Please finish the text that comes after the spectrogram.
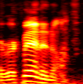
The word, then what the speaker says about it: Rachmaninoff: I was pronouncing it right. Rachmaninoff.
